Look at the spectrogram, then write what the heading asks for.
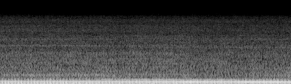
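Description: A Trail Rider 570 side-by-side on Sunf tires climbs a hill, its engine holding a loud, steady drone with a constant low hum and no change in pitch.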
